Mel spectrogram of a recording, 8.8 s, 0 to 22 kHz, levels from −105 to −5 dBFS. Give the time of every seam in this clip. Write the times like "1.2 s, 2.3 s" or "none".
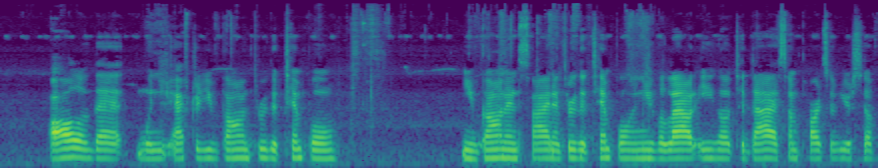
none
